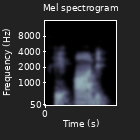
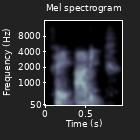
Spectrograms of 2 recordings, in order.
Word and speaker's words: chaotic: Returning home after the earthquake, Simon saw that his house was extremely chaotic. Chaotic. Chaotic. Remember, chaotic. Okay. The master is on the second syllable.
